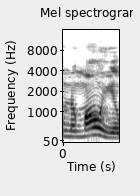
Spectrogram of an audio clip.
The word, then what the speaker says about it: pneumonia: yo, why do they spell pneumonia with a P? Why is it a P in front of there and it's not making no noise?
